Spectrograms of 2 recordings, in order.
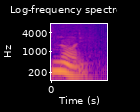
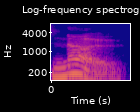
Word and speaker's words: neu: That's a hard sound at the end. I think the reason I'm having trouble with that is I don't quite understand that sound, but it's something like no.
